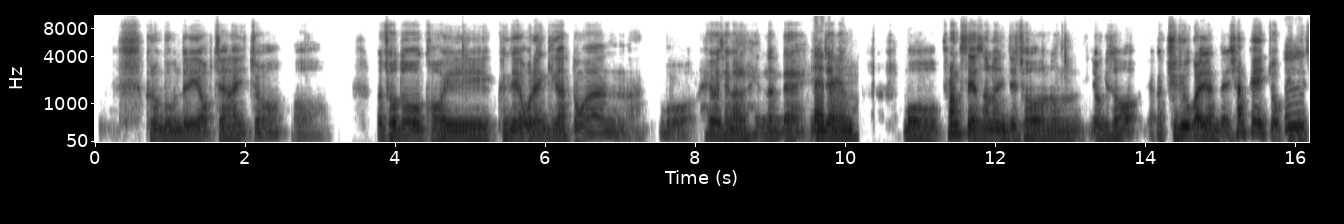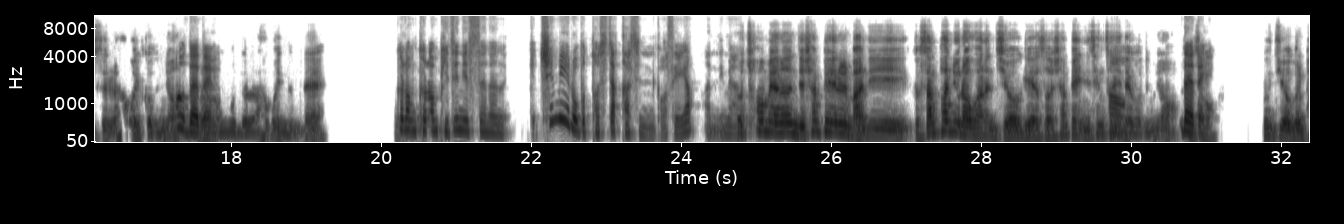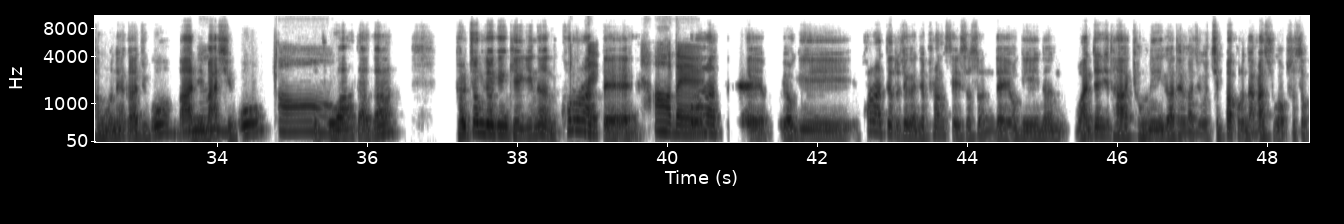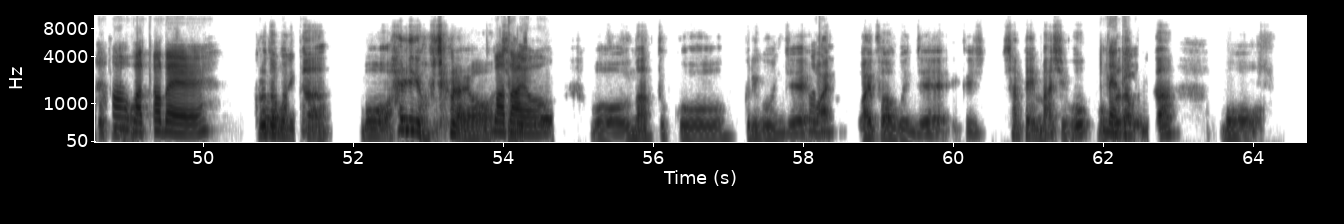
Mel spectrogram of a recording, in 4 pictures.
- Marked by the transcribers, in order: other background noise; tapping; laughing while speaking: "없잖아요"
- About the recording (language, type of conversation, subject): Korean, unstructured, 취미를 시작하려는 사람에게 어떤 조언을 해주고 싶으신가요?
- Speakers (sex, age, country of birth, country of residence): female, 25-29, South Korea, Germany; male, 55-59, South Korea, France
